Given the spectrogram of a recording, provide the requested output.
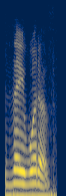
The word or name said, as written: they would've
